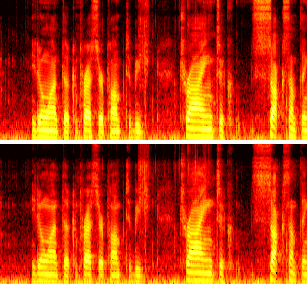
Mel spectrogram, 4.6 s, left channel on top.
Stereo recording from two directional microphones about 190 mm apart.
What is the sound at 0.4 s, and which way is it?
Speech, 45° left (ahead or behind).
